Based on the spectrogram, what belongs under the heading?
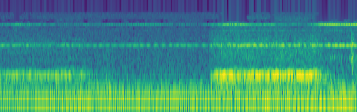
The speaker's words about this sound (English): Later that day, the phone in the Lawrence house on Berry Hill Lane began to jingle.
